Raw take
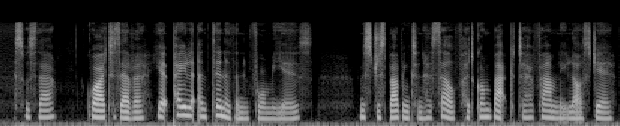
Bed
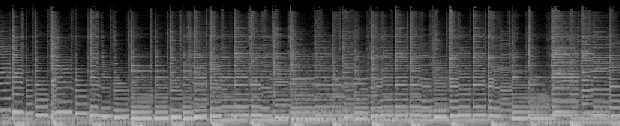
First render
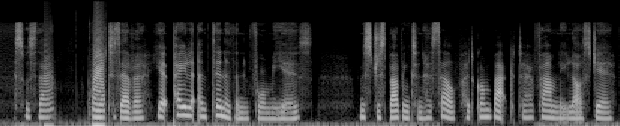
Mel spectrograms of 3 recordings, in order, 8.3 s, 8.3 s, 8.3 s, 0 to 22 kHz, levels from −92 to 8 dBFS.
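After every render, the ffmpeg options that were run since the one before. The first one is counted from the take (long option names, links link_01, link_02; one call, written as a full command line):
ffmpeg -i in.wav -filter_complex "[0:a]asettb=1/sr,asplit=3[link_01][link_02][link_03];[link_01]atrim=end=0.584[link_04];[link_02]atrim=start=0.58:end=1.42,asetpts=PTS-STARTPTS,afade=type=in:duration=0.004:curve=qsin,afade=type=out:start_time=0.836:duration=0.004:curve=qsin,aeval=exprs='abs(val(0))':channel_layout=same[link_05];[link_03]atrim=start=1.416[link_06];[link_04][link_05]acrossfade=duration=0.004:curve1=hsin:curve2=qsin[link_07];[link_07][link_06]acrossfade=duration=0.004:curve1=qsin:curve2=hsin,asettb=1/sr,asplit=3[link_08][link_09][link_10];[link_08]atrim=end=3.574[link_11];[link_09]atrim=start=3.57:end=3.97,asetpts=PTS-STARTPTS,afade=type=in:duration=0.004:curve=qsin,afade=type=out:start_time=0.396:duration=0.004:curve=qsin,asplit=2[link_12][link_13];[link_13]adelay=18,volume=-4.5dB[link_14];[link_12][link_14]amix=inputs=2:normalize=0,atrim=end_sample=17640[link_15];[link_10]atrim=start=3.966[link_16];[link_11][link_15]acrossfade=duration=0.004:curve1=hsin:curve2=qsin[link_17];[link_17][link_16]acrossfade=duration=0.004:curve1=qsin:curve2=hsin,asettb=1/sr,asplit=3[link_18][link_19][link_20];[link_18]atrim=end=5.864[link_21];[link_19]atrim=start=5.86:end=7.12,asetpts=PTS-STARTPTS,afade=type=in:duration=0.004:curve=qsin,afade=type=out:start_time=1.256:duration=0.004:curve=qsin,highpass=110,lowpass=2500[link_22];[link_20]atrim=start=7.116[link_23];[link_21][link_22]acrossfade=duration=0.004:curve1=hsin:curve2=qsin[link_24];[link_24][link_23]acrossfade=duration=0.004:curve1=qsin:curve2=hsin" out.wav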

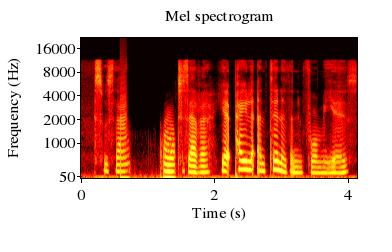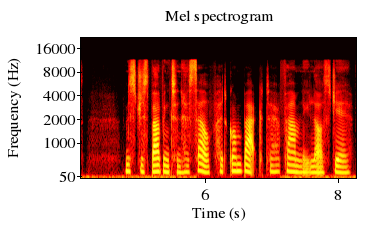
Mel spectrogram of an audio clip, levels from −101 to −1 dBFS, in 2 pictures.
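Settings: ffmpeg -i in.wav -filter_complex "[0:a]asplit=3[link_01][link_02][link_03];[link_01]afade=type=out:start_time=0.67:duration=0.02[link_04];[link_02]lowpass=frequency=1000:width=0.5412,lowpass=frequency=1000:width=1.3066,afade=type=in:start_time=0.67:duration=0.02,afade=type=out:start_time=1.41:duration=0.02[link_05];[link_03]afade=type=in:start_time=1.41:duration=0.02[link_06];[link_04][link_05][link_06]amix=inputs=3:normalize=0,asettb=1/sr,asplit=3[link_07][link_08][link_09];[link_07]atrim=end=5.134[link_10];[link_08]atrim=start=5.13:end=6.26,asetpts=PTS-STARTPTS,afade=type=in:duration=0.004:curve=qsin,afade=type=out:start_time=1.126:duration=0.004:curve=qsin,highshelf=frequency=2500:gain=9.5[link_11];[link_09]atrim=start=6.256[link_12];[link_10][link_11]acrossfade=duration=0.004:curve1=hsin:curve2=qsin[link_13];[link_13][link_12]acrossfade=duration=0.004:curve1=qsin:curve2=hsin" out.wav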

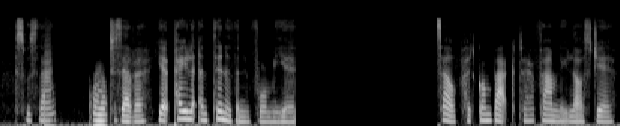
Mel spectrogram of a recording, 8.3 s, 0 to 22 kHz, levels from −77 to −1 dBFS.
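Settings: ffmpeg -i in.wav -filter_complex "[0:a]asettb=1/sr,asplit=3[link_01][link_02][link_03];[link_01]atrim=end=1.264[link_04];[link_02]atrim=start=1.26:end=2.23,asetpts=PTS-STARTPTS,afade=type=in:duration=0.004:curve=qsin,afade=type=out:start_time=0.966:duration=0.004:curve=qsin,asplit=2[link_05][link_06];[link_06]adelay=16,volume=-11dB[link_07];[link_05][link_07]amix=inputs=2:normalize=0,atrim=end_sample=42777[link_08];[link_03]atrim=start=2.226[link_09];[link_04][link_08]acrossfade=duration=0.004:curve1=hsin:curve2=qsin[link_10];[link_10][link_09]acrossfade=duration=0.004:curve1=qsin:curve2=hsin,asplit=3[link_11][link_12][link_13];[link_11]atrim=end=3.92,asetpts=PTS-STARTPTS,afade=type=out:start_time=3.916:duration=0.004:curve=hsin[link_14];[link_12]atrim=start=3.92:end=5.81,asetpts=PTS-STARTPTS,volume=0[link_15];[link_13]atrim=start=5.81,asetpts=PTS-STARTPTS,afade=type=in:duration=0.004:curve=hsin[link_16];[link_14][link_15][link_16]concat=n=3:v=0:a=1" out.wav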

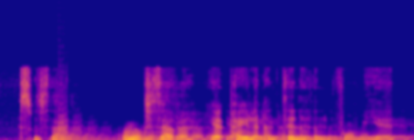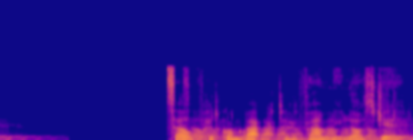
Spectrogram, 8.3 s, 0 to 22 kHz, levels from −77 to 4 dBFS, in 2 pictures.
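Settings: ffmpeg -i in.wav -filter_complex "[0:a]asplit=2[link_01][link_02];[link_02]adelay=16,volume=-14dB[link_03];[link_01][link_03]amix=inputs=2:normalize=0,asplit=2[link_04][link_05];[link_05]adelay=149,lowpass=frequency=3000:poles=1,volume=-11.5dB,asplit=2[link_06][link_07];[link_07]adelay=149,lowpass=frequency=3000:poles=1,volume=0.53,asplit=2[link_08][link_09];[link_09]adelay=149,lowpass=frequency=3000:poles=1,volume=0.53,asplit=2[link_10][link_11];[link_11]adelay=149,lowpass=frequency=3000:poles=1,volume=0.53,asplit=2[link_12][link_13];[link_13]adelay=149,lowpass=frequency=3000:poles=1,volume=0.53,asplit=2[link_14][link_15];[link_15]adelay=149,lowpass=frequency=3000:poles=1,volume=0.53[link_16];[link_04][link_06][link_08][link_10][link_12][link_14][link_16]amix=inputs=7:normalize=0" out.wav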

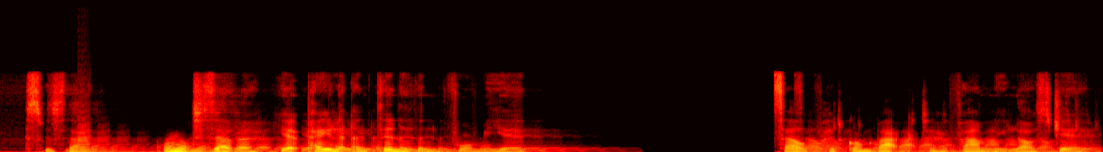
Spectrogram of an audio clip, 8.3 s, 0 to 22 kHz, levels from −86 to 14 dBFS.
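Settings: ffmpeg -i in.wav -af "volume=-1dB" out.wav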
